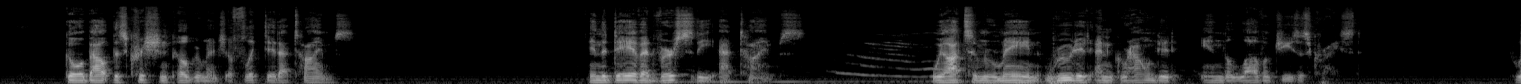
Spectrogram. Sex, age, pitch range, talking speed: male, 30-49, 90-120 Hz, 115 wpm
